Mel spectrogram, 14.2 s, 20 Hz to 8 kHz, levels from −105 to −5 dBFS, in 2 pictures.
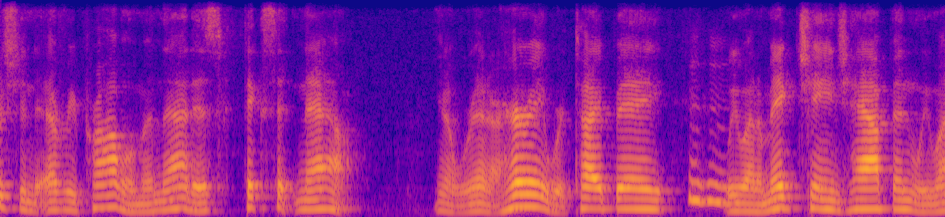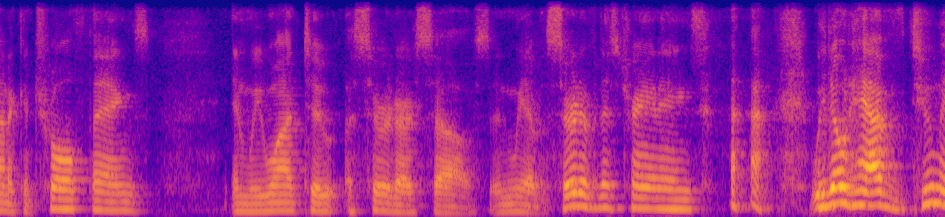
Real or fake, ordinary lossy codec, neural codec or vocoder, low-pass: real; Opus, 32 kbps; none; 7.2 kHz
